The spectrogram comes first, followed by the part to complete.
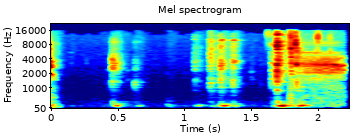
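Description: A few scattered keystrokes on a computer keyboard, typing out a terminal command.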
